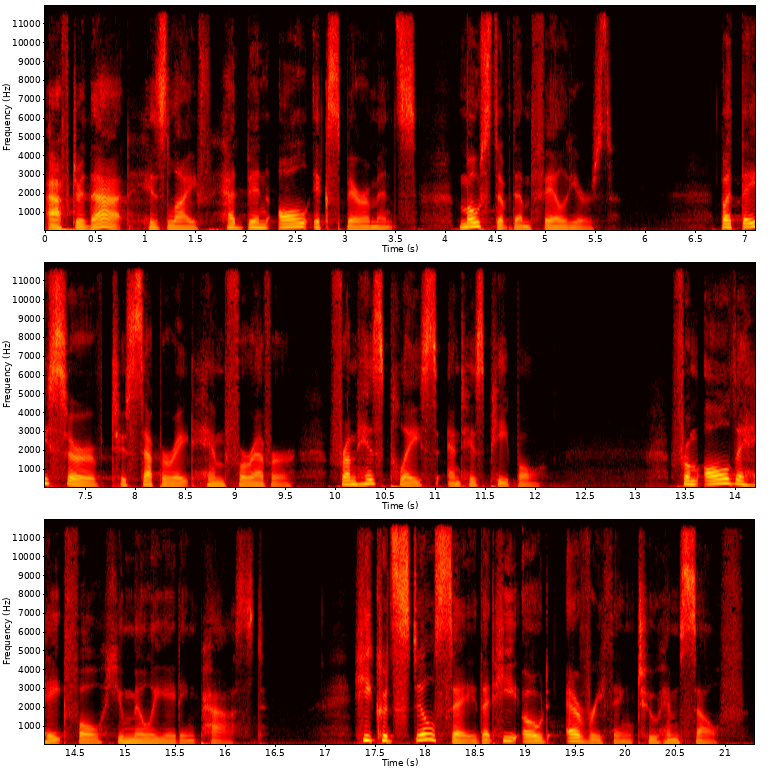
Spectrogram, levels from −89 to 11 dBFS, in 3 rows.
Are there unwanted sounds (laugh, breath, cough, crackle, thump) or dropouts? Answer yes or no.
no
